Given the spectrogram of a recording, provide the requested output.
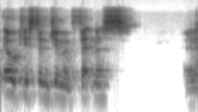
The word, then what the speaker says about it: Ilkeston: Elkerston? What? It's called Ilk, I-L-K, Ilk. Yeah, yeah. Ilkeston. Ilkeston. Okay.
